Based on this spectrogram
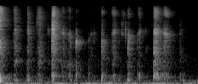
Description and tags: Loop2 006 Scratchy
I recorded myself beatboxing with my Zoom H1 in my bathroom (for extra bass)
This is a beatbox emulation of a rhythmic scratch. Loops at 120bpm but not perfectly.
